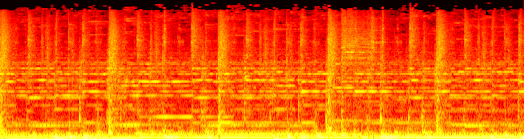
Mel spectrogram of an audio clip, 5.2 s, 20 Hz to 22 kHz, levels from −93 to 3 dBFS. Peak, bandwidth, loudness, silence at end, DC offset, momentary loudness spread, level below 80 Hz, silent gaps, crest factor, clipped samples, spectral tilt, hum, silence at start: 0 dBFS; 17.5 kHz; -14 LUFS; 0 s; under 0.1%; 2 LU; -16 dBFS; none; 12 dB; under 0.1%; -4.5 dB/octave; none; 0 s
